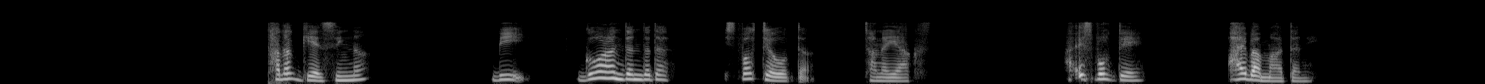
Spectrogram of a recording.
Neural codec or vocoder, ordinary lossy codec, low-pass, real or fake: codec, 16 kHz in and 24 kHz out, 0.4 kbps, LongCat-Audio-Codec, two codebook decoder; Opus, 64 kbps; 7.2 kHz; fake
